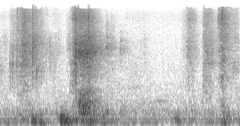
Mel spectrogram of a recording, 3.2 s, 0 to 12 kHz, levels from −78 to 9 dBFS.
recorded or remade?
recorded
